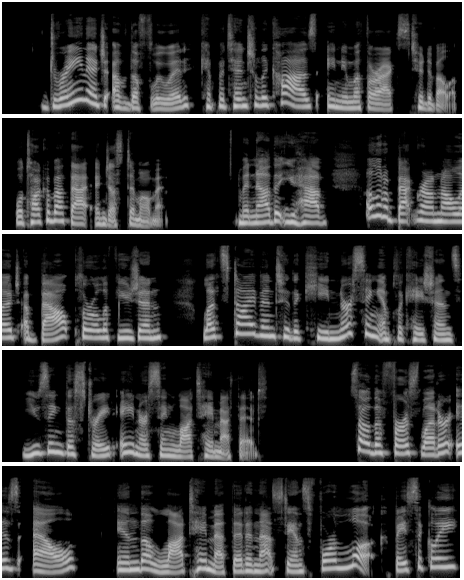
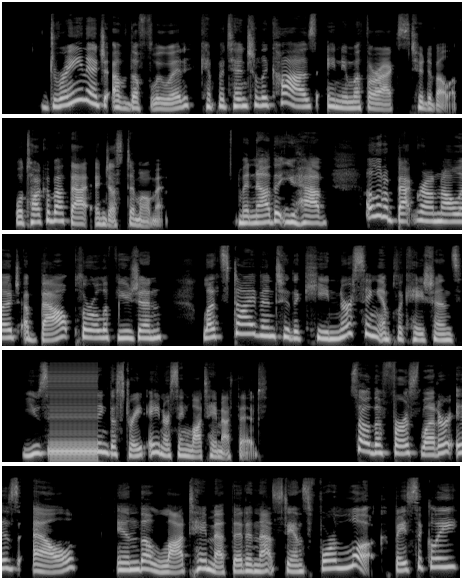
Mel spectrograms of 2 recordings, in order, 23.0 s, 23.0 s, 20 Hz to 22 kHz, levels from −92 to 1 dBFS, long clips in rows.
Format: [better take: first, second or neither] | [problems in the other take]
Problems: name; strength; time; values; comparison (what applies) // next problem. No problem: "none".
first | audio freezing; at 14 s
